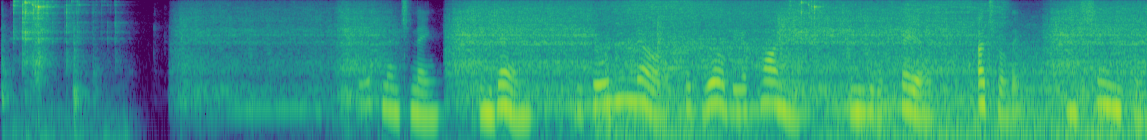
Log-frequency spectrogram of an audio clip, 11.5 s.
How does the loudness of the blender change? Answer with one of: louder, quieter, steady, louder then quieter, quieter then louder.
louder.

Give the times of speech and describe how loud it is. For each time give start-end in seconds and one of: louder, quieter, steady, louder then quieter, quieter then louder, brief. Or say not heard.
3.5-11.4 steady.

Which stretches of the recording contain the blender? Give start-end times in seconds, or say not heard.
0.0-11.4.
